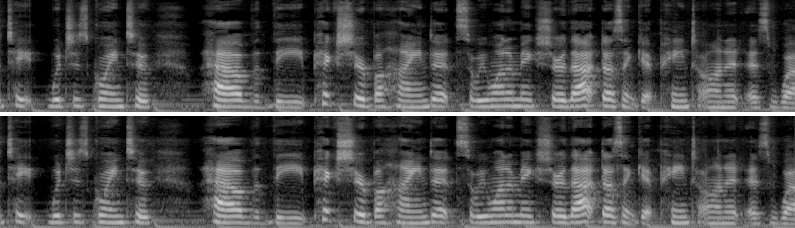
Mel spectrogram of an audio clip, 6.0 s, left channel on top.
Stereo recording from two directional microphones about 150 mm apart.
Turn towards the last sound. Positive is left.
turn(degrees=20)  # may be behind; listen again after turning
